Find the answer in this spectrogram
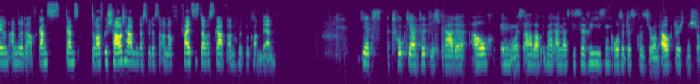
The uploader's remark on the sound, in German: aufgezeichnet wurde diese Episode auf dem neuen sozialen Netzwerk "Clubhouse"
